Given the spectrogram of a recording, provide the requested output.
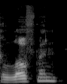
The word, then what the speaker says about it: Loughman: Do you pronounce it like Loughman? – Uh, Loughman, kind of like a loaf of bread, but it's L O U G H. – Uh, M-A-N.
